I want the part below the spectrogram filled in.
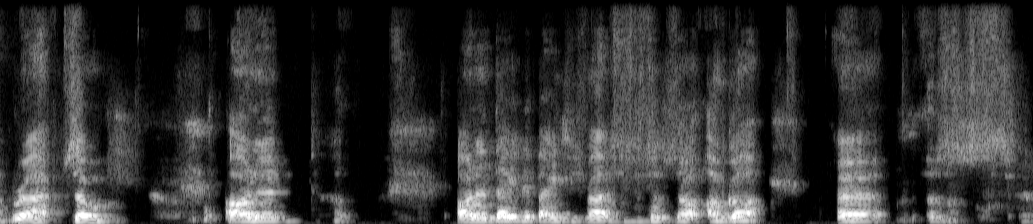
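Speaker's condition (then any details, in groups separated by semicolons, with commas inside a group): Cerebral palsy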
